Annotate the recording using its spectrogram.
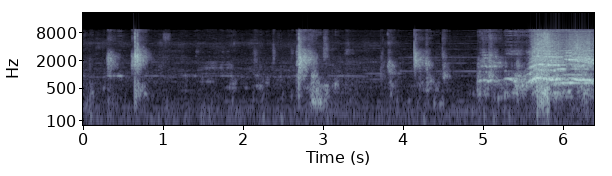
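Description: Snooker balls clicking sharply as the cue ball is struck and hits the object balls. Voices in the room, loudest near the end.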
